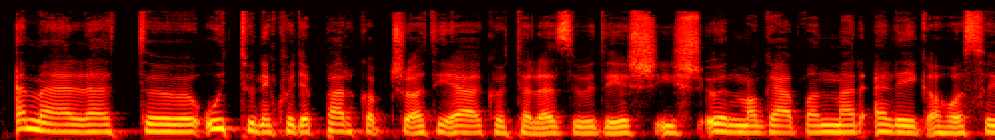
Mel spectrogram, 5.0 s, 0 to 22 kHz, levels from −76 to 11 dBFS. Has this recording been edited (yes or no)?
no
